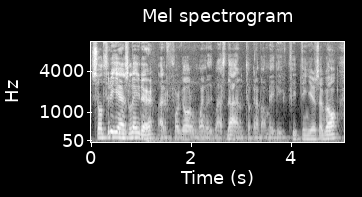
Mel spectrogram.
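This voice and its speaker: Audible room echo surrounds a man speaking at a fairly low pitch with very wide pitch swings. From Spain (Málaga). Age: 60s. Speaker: wine importer. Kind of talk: interview. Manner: halting.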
